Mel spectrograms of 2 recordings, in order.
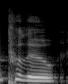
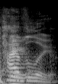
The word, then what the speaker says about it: Pavlou: 300 said uh cypriot Drew Pulu Med That's Not My Name That's Not My Name okay I'm sorry pavu pavu two syllables no it's he said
